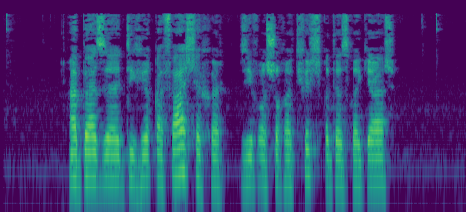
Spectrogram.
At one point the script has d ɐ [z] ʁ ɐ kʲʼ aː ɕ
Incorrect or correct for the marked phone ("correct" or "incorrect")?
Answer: correct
